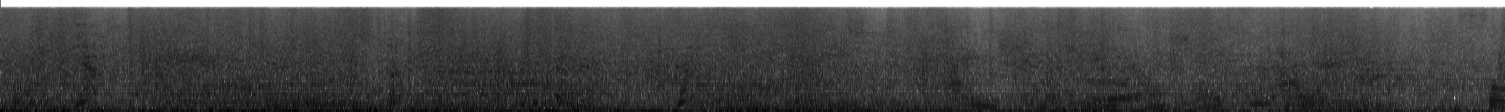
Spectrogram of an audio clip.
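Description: Magic spells crackle and whoosh in a fast, noisy battle.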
